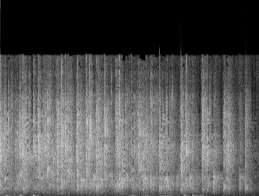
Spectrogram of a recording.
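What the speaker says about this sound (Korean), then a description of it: "박수 한번 드릴까요?" An audience at a side-business success seminar breaks into sustained applause, a dense, steady wash of clapping with a few sharper individual claps standing out, lasting the whole stretch without any speech over it.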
